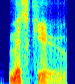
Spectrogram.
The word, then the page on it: miscue: British English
